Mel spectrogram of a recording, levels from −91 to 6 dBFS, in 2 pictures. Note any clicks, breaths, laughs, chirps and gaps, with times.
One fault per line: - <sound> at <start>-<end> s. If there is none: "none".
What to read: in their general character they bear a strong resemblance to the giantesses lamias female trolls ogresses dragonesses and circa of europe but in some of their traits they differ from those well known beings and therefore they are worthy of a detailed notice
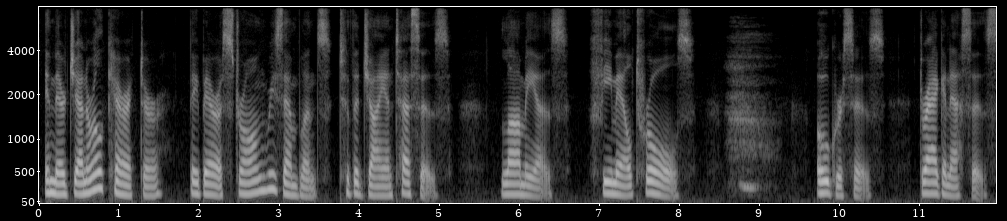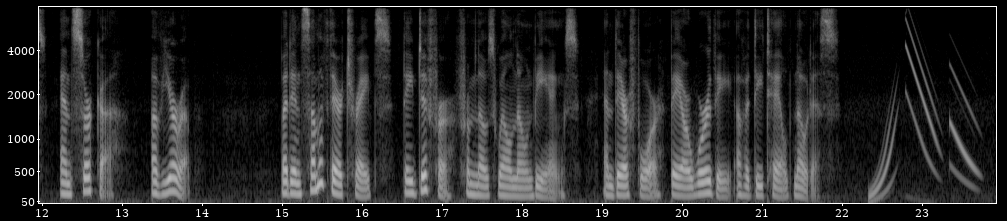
- sigh at 8.6-9.3 s
- chirp at 22.3-23.8 s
